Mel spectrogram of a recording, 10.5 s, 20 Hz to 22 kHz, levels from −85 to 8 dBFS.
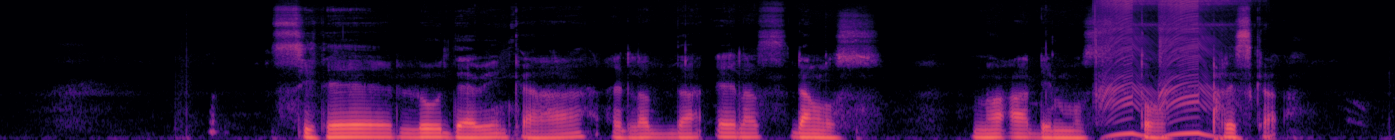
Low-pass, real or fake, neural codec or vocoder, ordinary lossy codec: none; real; none; none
